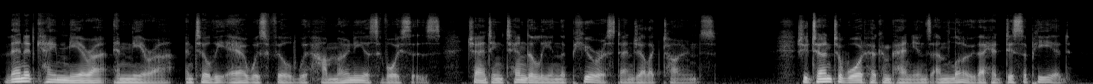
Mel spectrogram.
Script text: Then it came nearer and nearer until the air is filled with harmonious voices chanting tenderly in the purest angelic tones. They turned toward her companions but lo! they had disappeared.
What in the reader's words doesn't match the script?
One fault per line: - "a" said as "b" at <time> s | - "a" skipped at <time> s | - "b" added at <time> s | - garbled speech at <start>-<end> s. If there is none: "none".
- "is" said as "was" at 2.5 s
- "They" said as "She" at 8.0 s
- "but" said as "and" at 9.3 s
